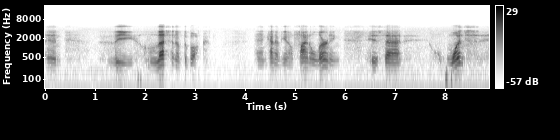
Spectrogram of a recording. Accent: New York, United States; And I'm coming down from New York. I always used to say that northern by birth, southern by the grace of God.

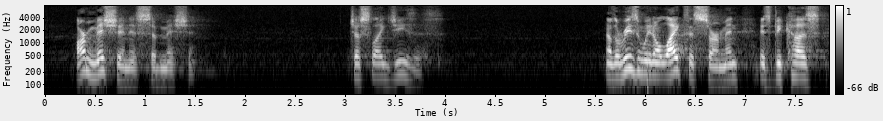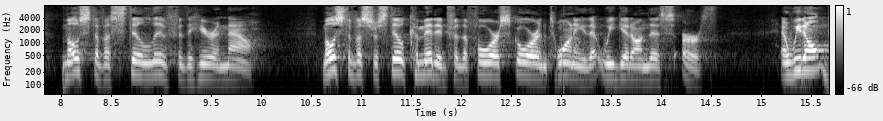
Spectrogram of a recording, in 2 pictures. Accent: United States; we're from America

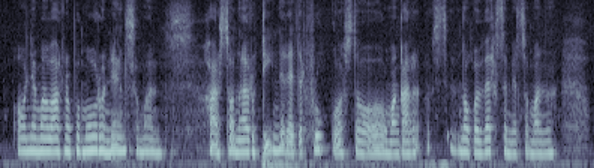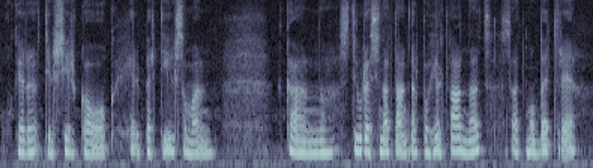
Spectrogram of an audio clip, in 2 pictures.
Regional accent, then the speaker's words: Belarus; Swedish is a second language; now in Sweden; få tillbaka våra pass som beslagtogs innan vi, innan vi flydde från Belarus

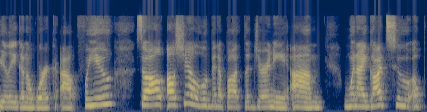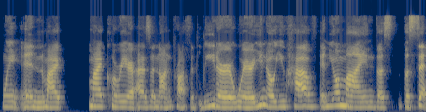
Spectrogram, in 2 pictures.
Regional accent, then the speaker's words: Boston, Massachusetts, United States; I grew up in Boston, and I've been working in the nonprofit field for 20 years, and all have been within the Boston area

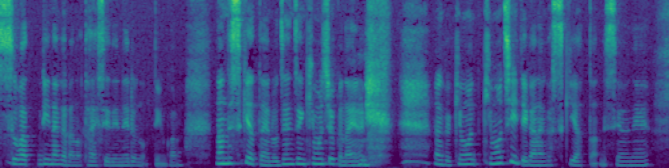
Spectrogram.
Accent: Kansai, Japan; accent: Kansai dialect; ちっちゃい頃、関西弁あんま好きじゃなかった

